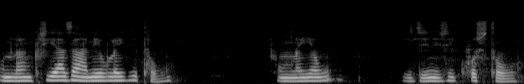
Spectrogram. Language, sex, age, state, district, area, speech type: Bodo, male, 60+, Assam, Chirang, rural, spontaneous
